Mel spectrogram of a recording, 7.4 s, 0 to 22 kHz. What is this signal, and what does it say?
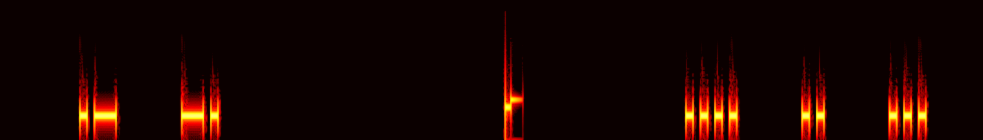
Morse code, heard as a keyed tone, about 22 wpm, spaced as for 12 wpm, 690 Hz. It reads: AN HIS
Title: 3x Character Spacing - Top 200 Words - 22wpm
